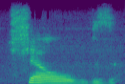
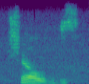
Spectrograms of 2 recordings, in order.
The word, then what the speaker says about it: shelves: This is a weird combination. The L, V, and Z. Looks like an S, but sounds like Z. Shelves. So take your time to go from the L to the V to the Z.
